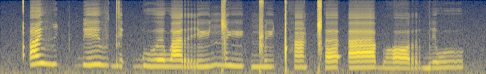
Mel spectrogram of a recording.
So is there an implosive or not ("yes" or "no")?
yes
